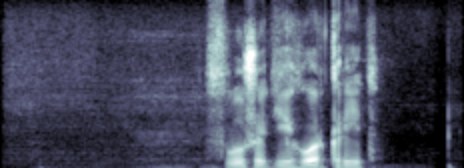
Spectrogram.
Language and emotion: Russian, neutral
